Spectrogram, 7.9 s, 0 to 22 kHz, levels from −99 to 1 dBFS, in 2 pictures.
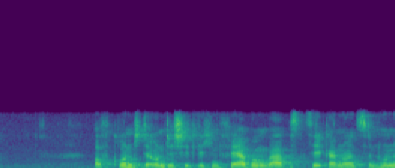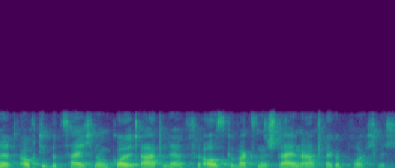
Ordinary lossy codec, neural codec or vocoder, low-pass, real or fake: Opus, 64 kbps; none; 7.2 kHz; real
